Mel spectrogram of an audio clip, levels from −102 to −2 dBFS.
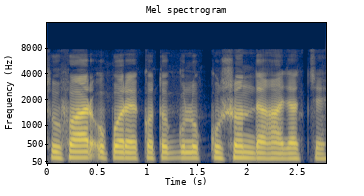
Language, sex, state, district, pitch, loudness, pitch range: Bengali, male, Assam, Hailakandi, 145 Hz, -17 LUFS, 140-150 Hz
